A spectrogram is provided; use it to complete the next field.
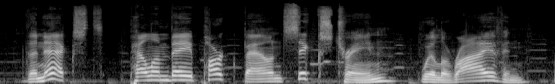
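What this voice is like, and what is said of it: Imitates a subway announcer's voice. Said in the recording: “I did slip it into an impersonation there at the end ... You know who I almost impersonated? ... The man who does the subway announcements for the MTA.”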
